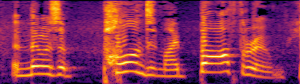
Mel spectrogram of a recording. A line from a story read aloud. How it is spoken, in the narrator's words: he added indignantly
